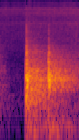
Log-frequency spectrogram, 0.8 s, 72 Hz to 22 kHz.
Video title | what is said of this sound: 3000만원 쏜다! | 제품은 통 알루미늄으로 되어 있습니다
